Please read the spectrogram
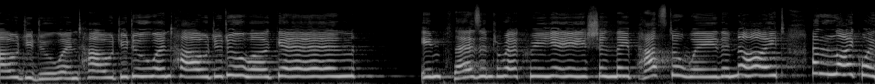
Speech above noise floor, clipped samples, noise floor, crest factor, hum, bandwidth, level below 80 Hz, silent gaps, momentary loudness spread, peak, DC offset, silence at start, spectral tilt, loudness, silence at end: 28 dB; under 0.1%; -53 dBFS; 14 dB; none; 16 kHz; -60 dBFS; none; 5 LU; -12 dBFS; under 0.1%; 0 s; -2 dB/octave; -25 LUFS; 0 s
